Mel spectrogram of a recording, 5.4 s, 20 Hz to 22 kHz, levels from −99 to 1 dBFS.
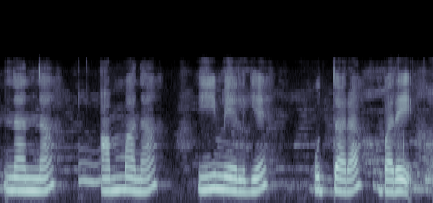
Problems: background conversations at intervals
